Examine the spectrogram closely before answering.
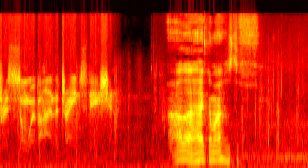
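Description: A young man talks with animation into a close microphone.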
